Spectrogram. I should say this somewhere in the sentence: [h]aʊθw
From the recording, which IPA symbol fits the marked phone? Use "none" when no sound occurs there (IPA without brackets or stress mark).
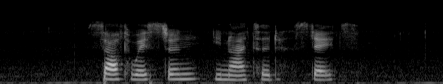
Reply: s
